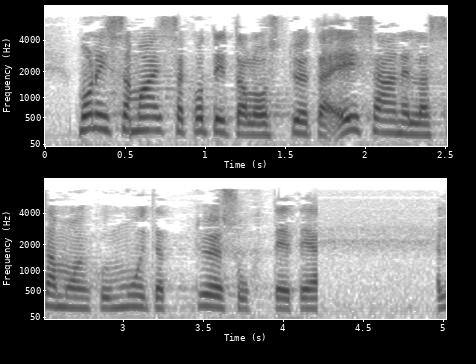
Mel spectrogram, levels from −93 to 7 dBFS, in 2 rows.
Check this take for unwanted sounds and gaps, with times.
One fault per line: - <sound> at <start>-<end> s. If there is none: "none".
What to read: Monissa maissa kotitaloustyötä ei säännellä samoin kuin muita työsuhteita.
none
